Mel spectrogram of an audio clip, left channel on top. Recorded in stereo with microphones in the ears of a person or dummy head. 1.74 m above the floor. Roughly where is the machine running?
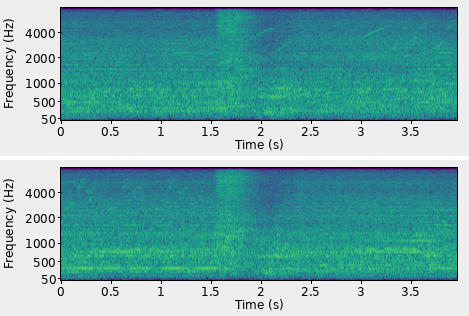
Right.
